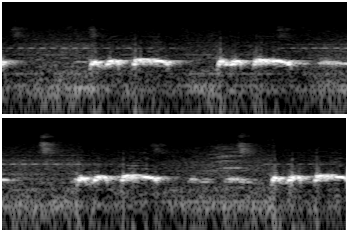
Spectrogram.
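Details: Male spotted dove used as a decoy, cooing in repeated phrases of burry, slightly rising double coos followed by softer short notes, about every two seconds.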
